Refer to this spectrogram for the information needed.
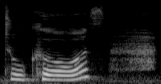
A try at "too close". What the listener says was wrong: That L again, too close. Problems with the word when we had that earlier with the wider.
